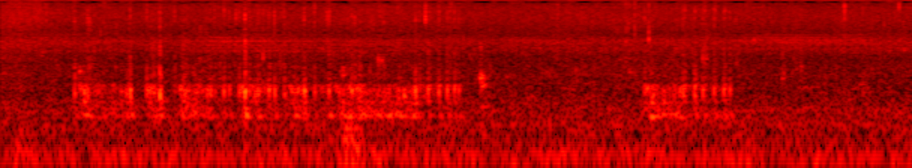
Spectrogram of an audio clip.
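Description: Spinning fishing reel being cranked, its gears giving a fast, fine ticking whirr in two bursts: a long one of about two and a half seconds, then a short one near the end.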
